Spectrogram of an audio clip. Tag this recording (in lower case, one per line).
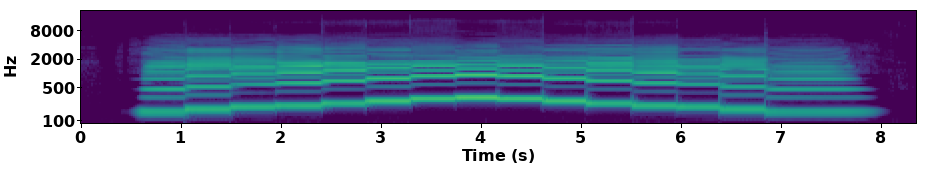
woodwind instrument
music
musical instrument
